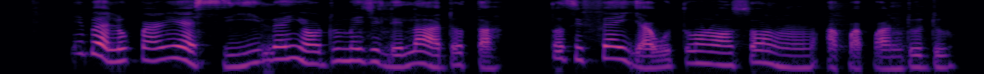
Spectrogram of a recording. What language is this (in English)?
Yoruba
